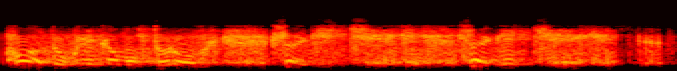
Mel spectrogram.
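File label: Hungarian damaged engine mood high, speech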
